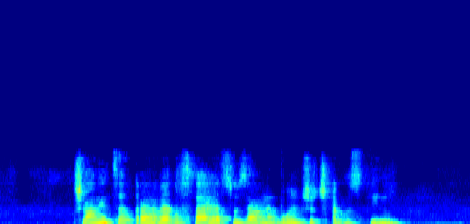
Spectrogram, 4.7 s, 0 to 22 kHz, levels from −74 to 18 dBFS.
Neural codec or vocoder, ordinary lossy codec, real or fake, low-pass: codec, 44.1 kHz, 2.6 kbps, DAC; none; fake; 19.8 kHz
